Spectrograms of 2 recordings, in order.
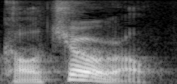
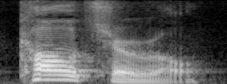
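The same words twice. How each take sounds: First: The stress is on a later syllable. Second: The stress is on the first syllable. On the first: The speaker calls it wrong. "not cultural" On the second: The speaker calls it right. "our stressed one's on the first"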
